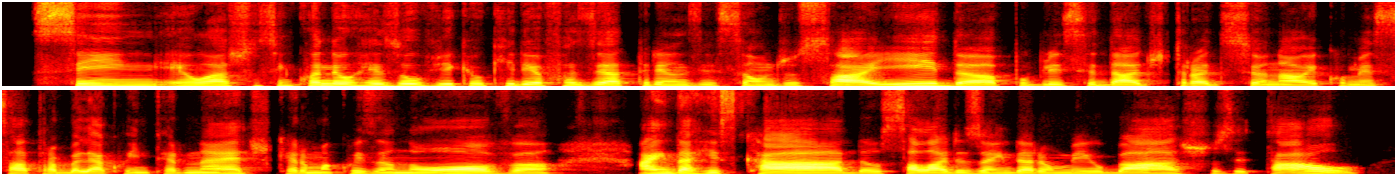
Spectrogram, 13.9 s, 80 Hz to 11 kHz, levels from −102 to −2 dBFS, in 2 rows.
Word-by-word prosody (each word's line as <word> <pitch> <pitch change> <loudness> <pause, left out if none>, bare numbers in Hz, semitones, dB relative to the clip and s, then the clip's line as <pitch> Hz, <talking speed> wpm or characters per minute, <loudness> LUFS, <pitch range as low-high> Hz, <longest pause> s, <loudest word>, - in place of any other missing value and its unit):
Sim, 195 -3 -3
eu 185 0 -1
acho, 185 0 0
assim, 190 +1 -10
quando 210 +3 +1
eu 210 - +4
resolvi 205 -1 0
que 205 - -10
eu 210 - -3
queria 195 -2 -1
fazer 185 -1 -3
a 185 - +4
transição 180 -1 -6
de 175 0 -8
sair 180 +5 +3
da 165 -2 +2
publicidade 165 -1 -3
tradicional 165 0 -3
e 160 - -5
começar 170 0 -6
a - - +1
trabalhar 155 -2 -2
com 170 - -14
internet 165 +2 -4
que 170 - -12
era 155 - -3
uma 150 0 -4
coisa 160 0 -6
nova, 150 -1 +2 0.4
ainda 180 0 +4
arriscada, 170 -2 +5
os 160 - -10
salários 175 +1 +1
ainda 175 -1 -2
eram 170 0 -3
meio 170 -1 -7
baixos 165 +1 0
e 155 - -8
tal, 200 -3 +1
175 Hz, 170 wpm, -22 LUFS, 165-185 Hz, 0.4 s, arriscada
